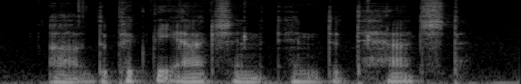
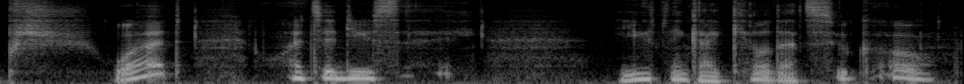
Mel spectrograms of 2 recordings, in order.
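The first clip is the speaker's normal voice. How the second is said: much higher, startled disbelief; a thrown man, stunned; a touch of shocked outrage; 9 semitones higher, 3 dB louder than usual. Acted. Thrown guy reacts, shocked.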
